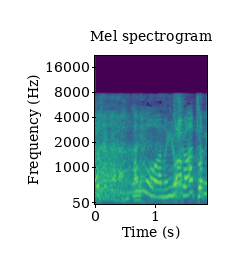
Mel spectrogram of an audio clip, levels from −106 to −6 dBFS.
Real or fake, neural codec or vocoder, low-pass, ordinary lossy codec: real; none; none; none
